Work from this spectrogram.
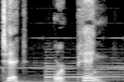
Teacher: The I sound in tick or ping is a high front vowel. Your mouth is nearly closed when you say it.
